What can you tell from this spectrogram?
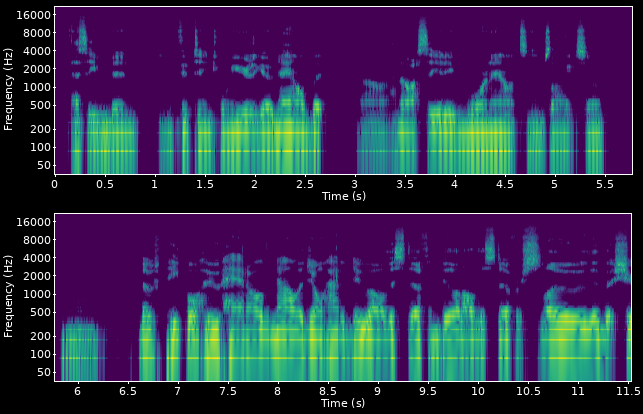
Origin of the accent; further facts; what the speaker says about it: United States; where I grew up in the Delta, that's the place to stop and go to the bathroom.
